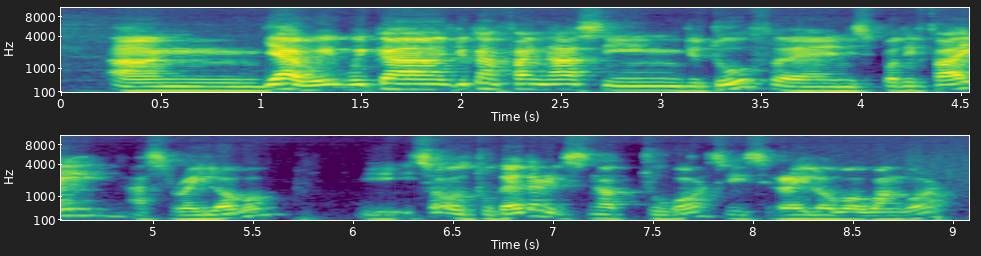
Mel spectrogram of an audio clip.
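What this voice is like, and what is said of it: Strong non-native English accent. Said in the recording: “my awful accent”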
